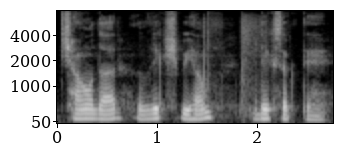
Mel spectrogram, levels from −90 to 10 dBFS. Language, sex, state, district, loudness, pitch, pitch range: Hindi, male, Himachal Pradesh, Shimla, -17 LUFS, 120 Hz, 120-130 Hz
